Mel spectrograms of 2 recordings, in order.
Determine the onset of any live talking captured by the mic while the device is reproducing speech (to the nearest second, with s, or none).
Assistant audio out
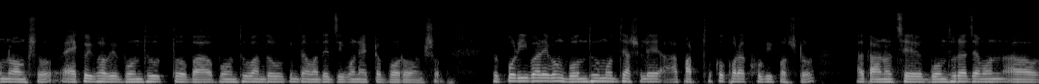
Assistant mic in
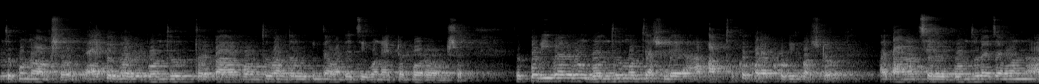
none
